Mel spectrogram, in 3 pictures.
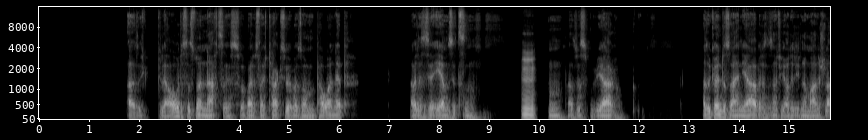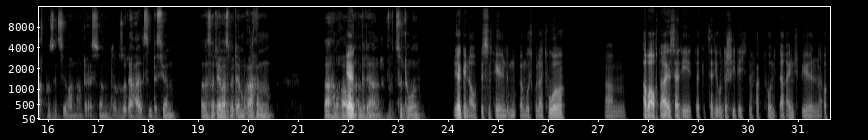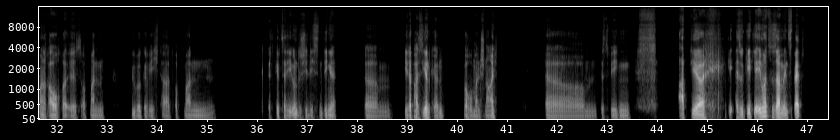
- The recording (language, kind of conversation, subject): German, advice, Wie beeinträchtigt Schnarchen von dir oder deinem Partner deinen Schlaf?
- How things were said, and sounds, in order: drawn out: "Ähm"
